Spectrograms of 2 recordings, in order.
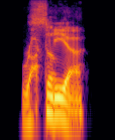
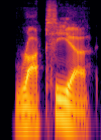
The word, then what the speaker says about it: Raqia: Rakia. – I'm sorry? – Rakia is the ancient word that the Hebrews used for it. I believe it's spelled R-A-Q-I-A.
